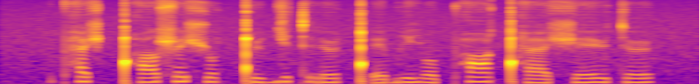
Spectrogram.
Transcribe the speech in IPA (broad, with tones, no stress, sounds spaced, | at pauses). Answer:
pʰ æ˧ ʃ ǃʰ ɑ˨˥ ʂ e˧˥˧ ʃ o˨˥ ǃ y˨˩ ɟ i˦˥ t r ø˨˥ ǃʼ e˩˧ b i˧ j o˨˩ pʰ ɑ˦˥ ǃʰ æ˨˩ ʃ e˧˥˧ y̯ t ø˦˥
